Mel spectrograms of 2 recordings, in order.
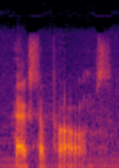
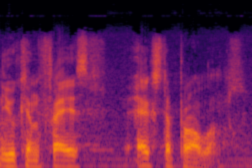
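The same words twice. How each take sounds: First: Whispered echo. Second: Said in the usual way. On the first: Real, not acted. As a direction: whisper the repeat under the breath. Repeats the phrase for emphasis.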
